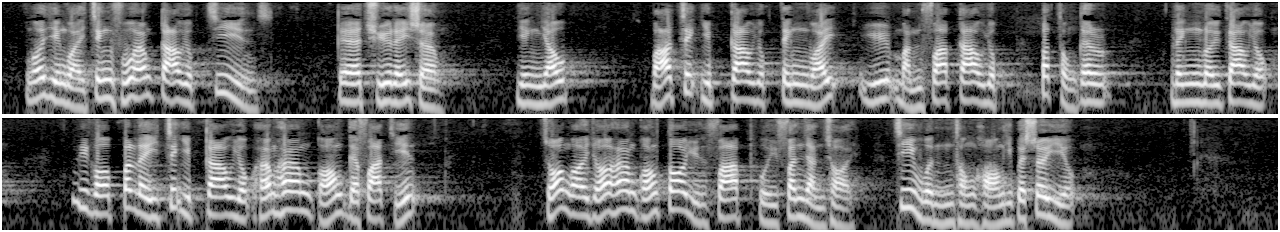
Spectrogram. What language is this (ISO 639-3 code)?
yue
